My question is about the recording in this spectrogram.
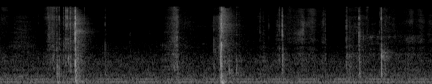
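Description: Playing cards being dealt during a card game make a few faint, sharp flicks and snaps, spaced irregularly, over a quiet background with no talk.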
